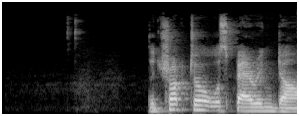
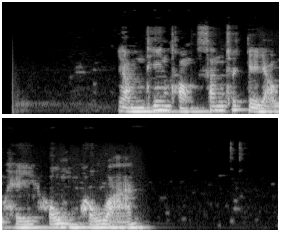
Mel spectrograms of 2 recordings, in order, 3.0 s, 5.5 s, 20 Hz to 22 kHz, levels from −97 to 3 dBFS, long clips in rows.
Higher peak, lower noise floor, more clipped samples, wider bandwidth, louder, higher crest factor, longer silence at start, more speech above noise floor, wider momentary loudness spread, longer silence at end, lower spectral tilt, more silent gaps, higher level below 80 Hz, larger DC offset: about the same, -2 dBFS vs -2 dBFS; first, -79 dBFS vs -70 dBFS; neither; first, 14 kHz vs 8.8 kHz; second, -17 LUFS vs -14 LUFS; about the same, 18 dB vs 14 dB; first, 1.45 s vs 1.15 s; first, 63 dB vs 57 dB; first, 10 LU vs 6 LU; second, 0 s vs 1.3 s; second, -5.5 dB/octave vs -8.5 dB/octave; neither; second, -60 dBFS vs -48 dBFS; neither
